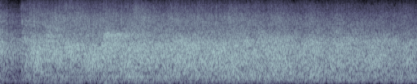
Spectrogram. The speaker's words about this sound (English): At the end of the program, there was silence. Then explosive applause.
